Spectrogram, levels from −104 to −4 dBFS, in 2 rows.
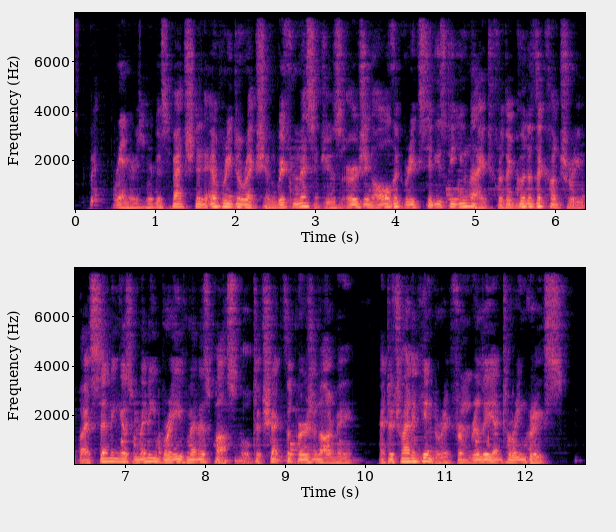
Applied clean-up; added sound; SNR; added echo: neural mask model DeepFilterNet 3.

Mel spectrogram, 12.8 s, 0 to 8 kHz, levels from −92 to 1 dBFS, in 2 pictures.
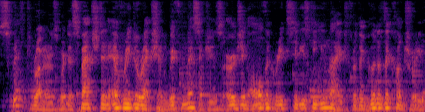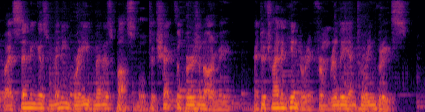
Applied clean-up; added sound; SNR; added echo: neural separator model SepFormer DNS4.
